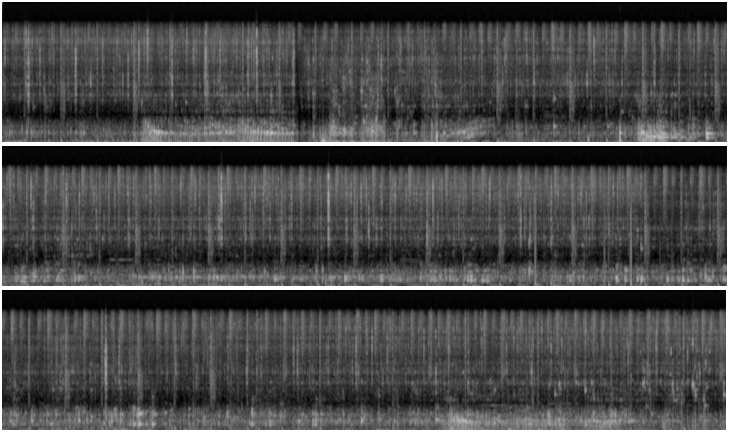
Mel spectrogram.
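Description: Muffled underwater sound heard through a submerged camera, with gurgling air bubbles rising from a freediver. The bubbling swells louder a few times: about two seconds in, again around ten seconds, and near the end.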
